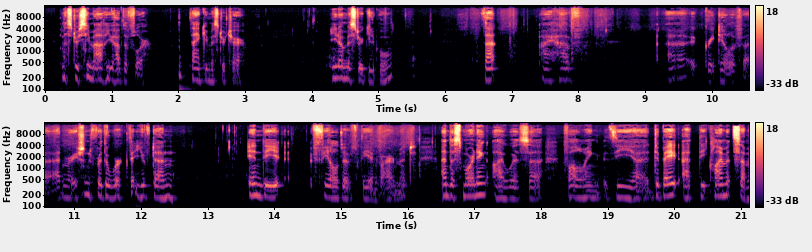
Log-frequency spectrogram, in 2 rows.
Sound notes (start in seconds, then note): 4.4 speaking French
